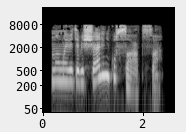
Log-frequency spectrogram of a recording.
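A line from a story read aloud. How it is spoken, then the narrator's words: Lazy drawl. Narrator (Russian): лениво растягивая слова, произнес Радослав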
